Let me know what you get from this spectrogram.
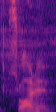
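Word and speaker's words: Tswalu: Have you been to how do you pronounce it? Swalu? Swalu, yeah.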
